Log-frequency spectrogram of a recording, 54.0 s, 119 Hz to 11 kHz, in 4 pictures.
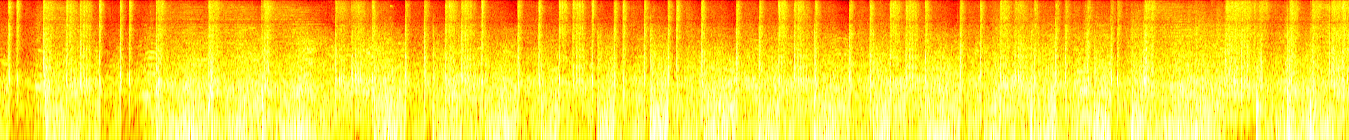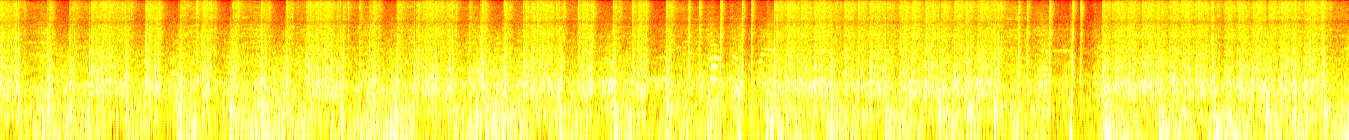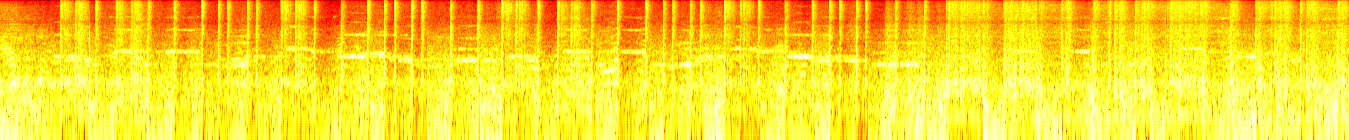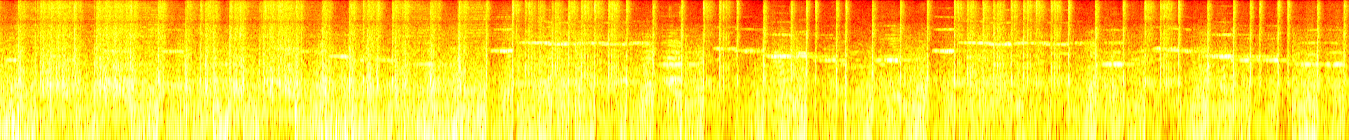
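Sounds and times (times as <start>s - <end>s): snare drums rattling: 0.0s - 53.9s.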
